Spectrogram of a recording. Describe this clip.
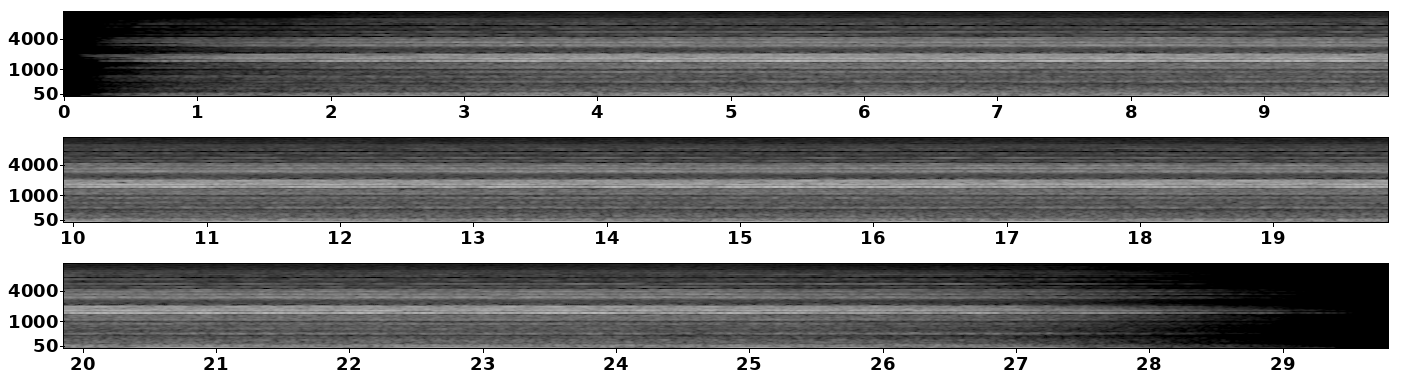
High Drone
A creepy, urgent droning/ringing.
space, ominous, future, sci-fi, dark, tone, creepy, drone, ring, tritone, atmosphere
